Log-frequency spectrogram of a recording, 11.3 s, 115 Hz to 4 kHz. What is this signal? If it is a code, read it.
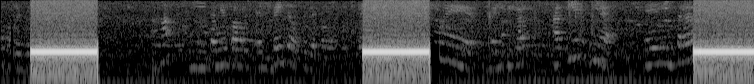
Ringback tone (China, 450 Hz), with speech.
